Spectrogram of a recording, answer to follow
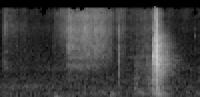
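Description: Tarot cards being handled: a soft sliding rustle as a card is drawn from the deck, then a single sharp tap about a second and a half in.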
